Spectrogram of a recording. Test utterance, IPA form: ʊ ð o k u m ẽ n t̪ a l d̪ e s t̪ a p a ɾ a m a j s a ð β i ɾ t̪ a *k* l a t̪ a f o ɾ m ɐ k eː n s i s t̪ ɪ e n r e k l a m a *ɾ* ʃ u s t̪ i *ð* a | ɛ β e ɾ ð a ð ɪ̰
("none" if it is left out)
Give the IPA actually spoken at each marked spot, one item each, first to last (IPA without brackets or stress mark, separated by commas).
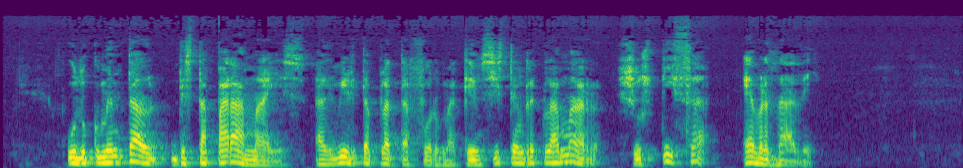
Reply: p, ɾ, θ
